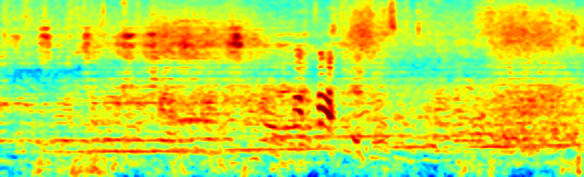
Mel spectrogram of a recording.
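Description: Distant race car engine holding a steady high note that rises slightly in pitch and slowly gets louder as the car approaches, with wind rumbling on the microphone.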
